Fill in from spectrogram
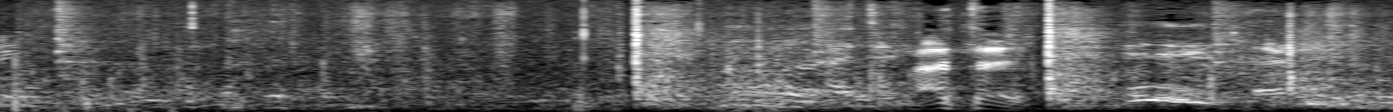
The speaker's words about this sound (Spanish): en este momento vuelve a sonar eh, el, martillo. Vamos a esperar este momento.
